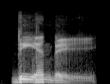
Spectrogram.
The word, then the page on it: DNB: British English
